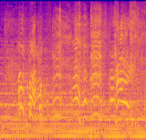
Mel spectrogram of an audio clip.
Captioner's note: laughing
